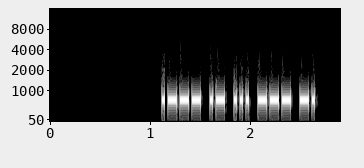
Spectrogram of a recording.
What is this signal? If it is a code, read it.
Morse code, heard as a keyed tone, about 40 wpm, 700 Hz. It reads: JASON
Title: USA Common Names - 40wpm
